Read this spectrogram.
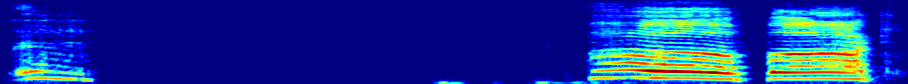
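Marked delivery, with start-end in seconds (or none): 2.9-4.4 loud, exasperated curse; frustrated outburst. Real, not acted. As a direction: blurt it out in frustration.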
